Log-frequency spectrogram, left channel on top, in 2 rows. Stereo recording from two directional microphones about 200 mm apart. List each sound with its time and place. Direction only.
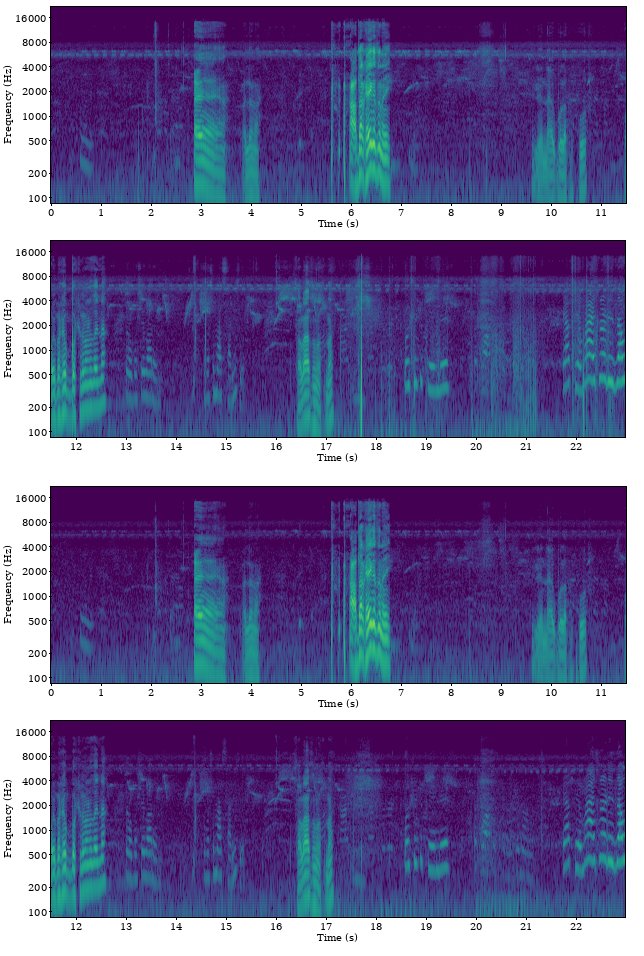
2.8 s speech: 10° right (ahead or behind)
5.5 s speech: 20° right (ahead or behind)
9.6 s a sound: centre (ahead or behind)
11.4 s speech: centre (ahead or behind)
13.0 s a sound: 45° left (ahead or behind)
16.4 s speech: 5° right (ahead or behind)
21.7 s a child's voice: 20° left (ahead or behind)
22.4 s a child's voice: 50° left (ahead or behind)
